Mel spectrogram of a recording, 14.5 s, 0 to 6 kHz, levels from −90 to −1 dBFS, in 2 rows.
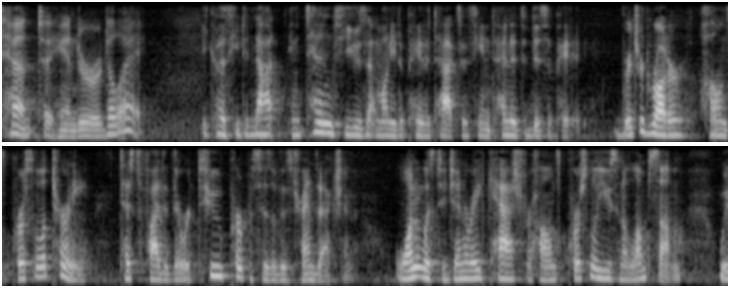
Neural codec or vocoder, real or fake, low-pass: codec, 16 kHz, 2 kbps, X-Codec, WavLM features, trained on Multilingual LibriSpeech; fake; 5.4 kHz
